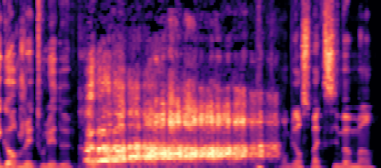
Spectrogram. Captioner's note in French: rires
